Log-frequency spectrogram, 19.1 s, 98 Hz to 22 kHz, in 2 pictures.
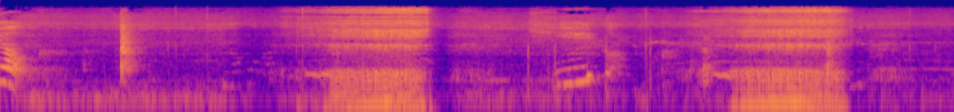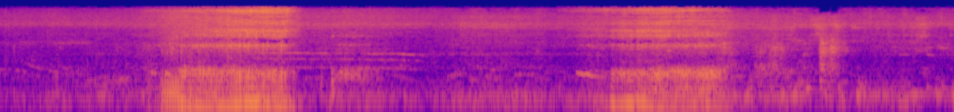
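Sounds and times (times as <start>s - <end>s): quiet breathing: 0.3s - 17.6s
person snoring: 2.8s - 4.4s, 6.9s - 8.5s, 11.0s - 13.4s, 15.3s - 17.0s.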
